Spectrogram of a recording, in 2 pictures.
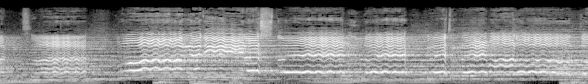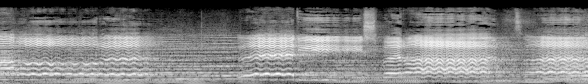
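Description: Opera singing: a solo voice holding long notes with wide vibrato over an orchestral accompaniment.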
